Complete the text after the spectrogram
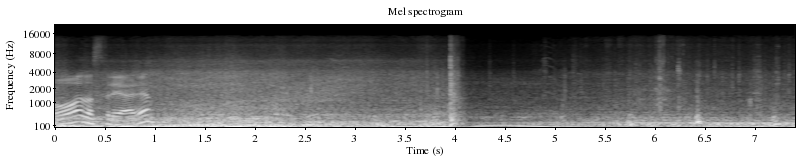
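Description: A car engine idles with a low rumble.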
